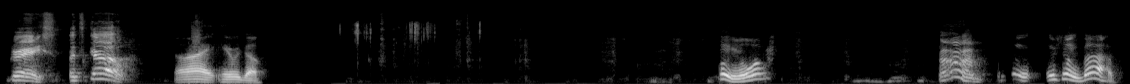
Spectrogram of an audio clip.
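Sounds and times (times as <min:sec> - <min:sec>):
speech: 0:00.1 - 0:02.7, 0:07.2 - 0:07.8, 0:09.4 - 0:11.2
crunchy food being chewed: 0:03.4 - 0:09.5
moist mouth sounds: 0:05.0 - 0:10.1.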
